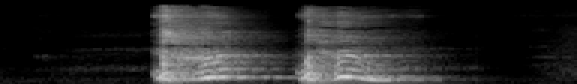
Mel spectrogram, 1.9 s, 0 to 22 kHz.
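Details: Forced, voiced coughing done on purpose by an adult as a prank on a 5-year-old niece: two deliberate coughs in quick succession, not from illness.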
